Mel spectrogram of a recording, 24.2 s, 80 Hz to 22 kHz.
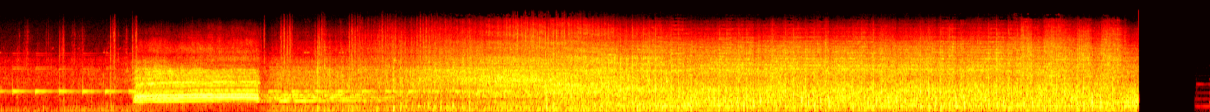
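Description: JNR C61-class steam locomotive C61 20 working a passenger train: its exhaust beats at about two to three a second, then its whistle sounds for about two and a half seconds as one loud multi-note chord. It then passes, and the rumble and clatter of its coaches rolling by builds and holds to the end.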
